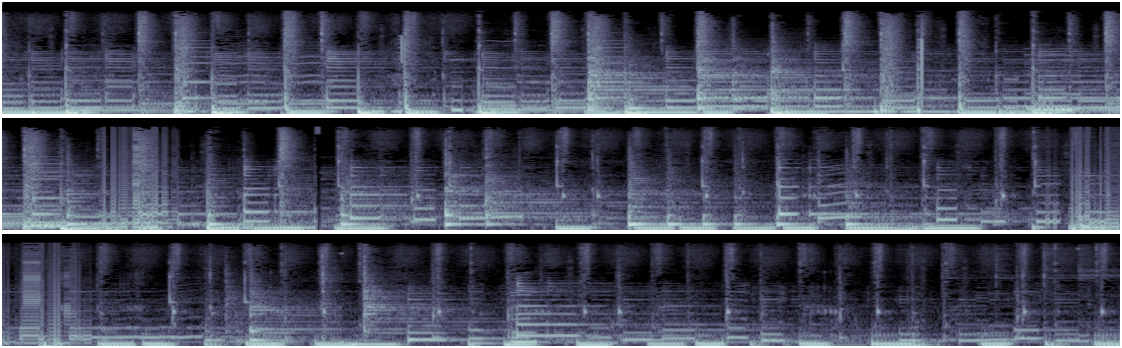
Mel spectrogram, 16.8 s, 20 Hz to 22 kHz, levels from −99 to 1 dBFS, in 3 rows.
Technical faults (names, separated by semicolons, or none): damaged data in a compressed stream; robotic sound from repeated short buffers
